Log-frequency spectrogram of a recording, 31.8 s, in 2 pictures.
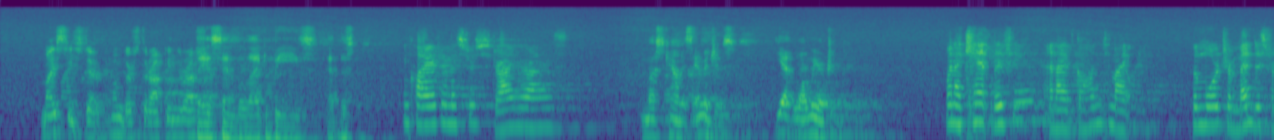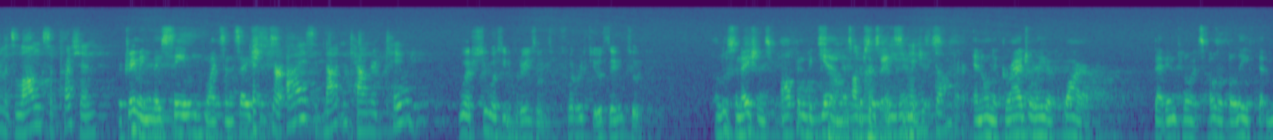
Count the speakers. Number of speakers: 4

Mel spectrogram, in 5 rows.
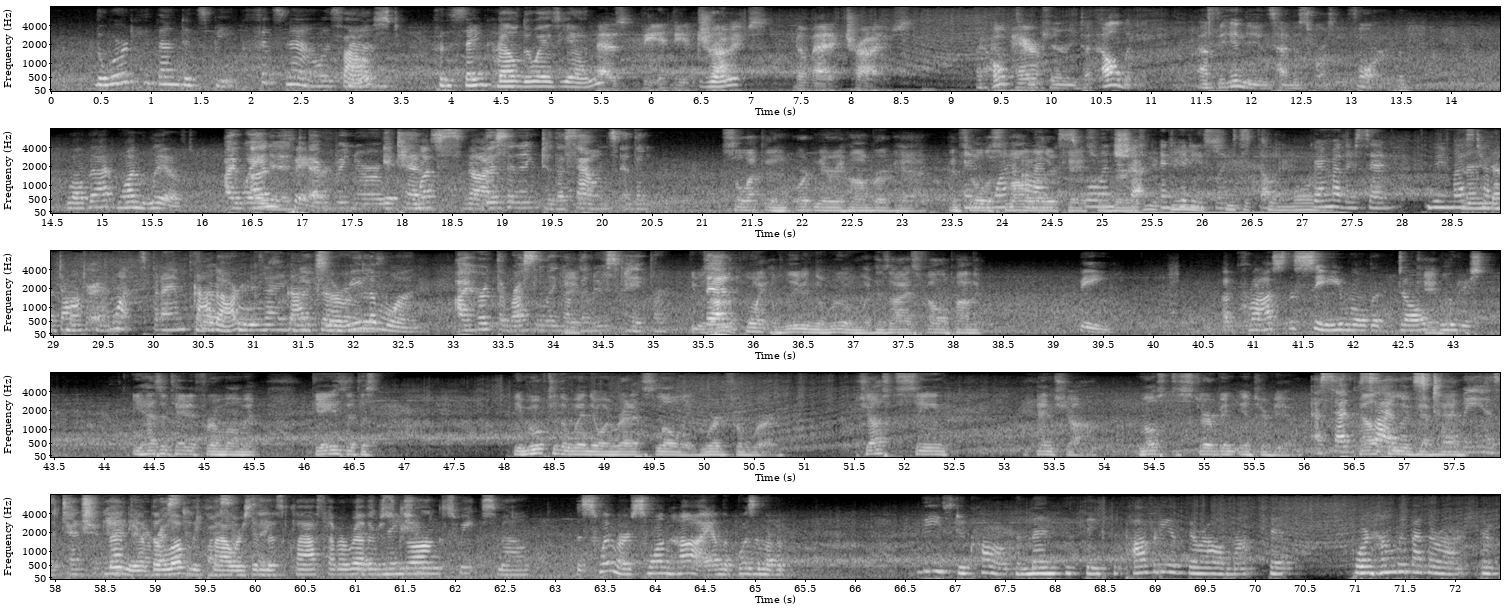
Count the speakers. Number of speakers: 9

